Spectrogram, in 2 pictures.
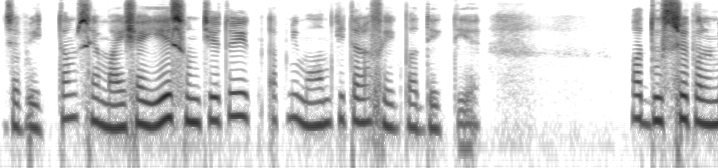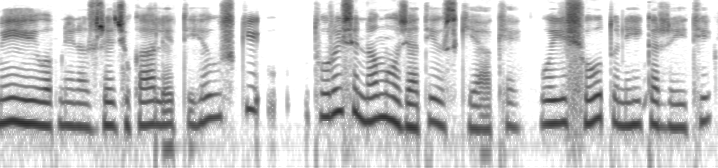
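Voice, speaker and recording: A woman's voice: medium pitch, a little slow, mellow, no echo. A woman narrating a romance story in a casual, plain way, with many fillers. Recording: slightly dull lo-fi recording.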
